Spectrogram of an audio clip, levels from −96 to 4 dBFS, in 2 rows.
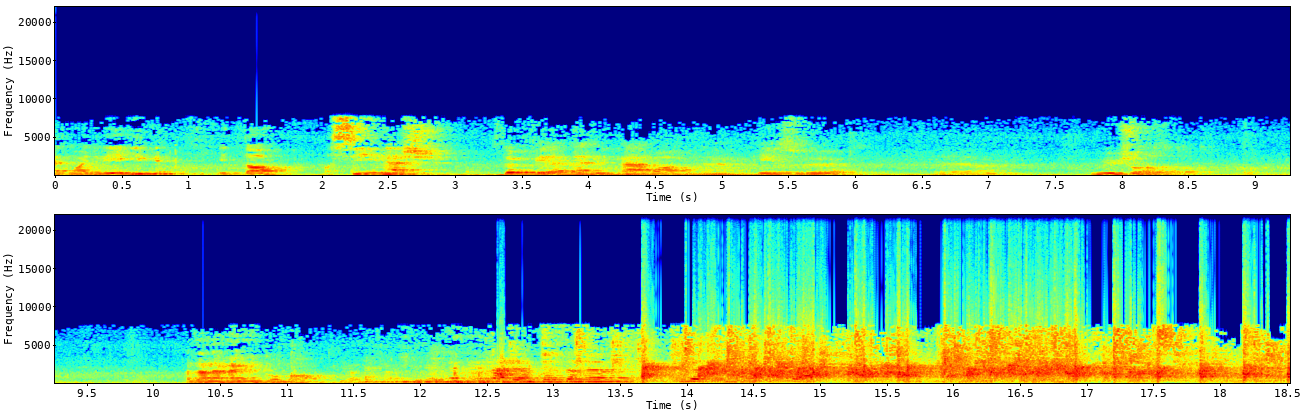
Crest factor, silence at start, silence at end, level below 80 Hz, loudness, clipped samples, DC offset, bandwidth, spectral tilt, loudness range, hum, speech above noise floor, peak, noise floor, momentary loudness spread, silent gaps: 12 dB; 0 s; 0 s; -30 dBFS; -8 LUFS; 2%; 0.2%; over 20 kHz; -2.5 dB/octave; 19 LU; none; 20 dB; 0 dBFS; -34 dBFS; 22 LU; none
